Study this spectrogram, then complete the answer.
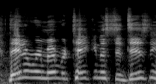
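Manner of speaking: high, quick disbelief; incredulous. Retold or imitated. Brother hearing the parents forgot, incredulous. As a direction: brother can't believe it.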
